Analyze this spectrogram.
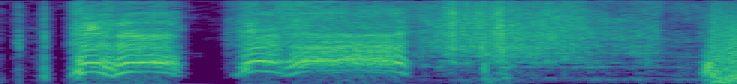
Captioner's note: laughing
